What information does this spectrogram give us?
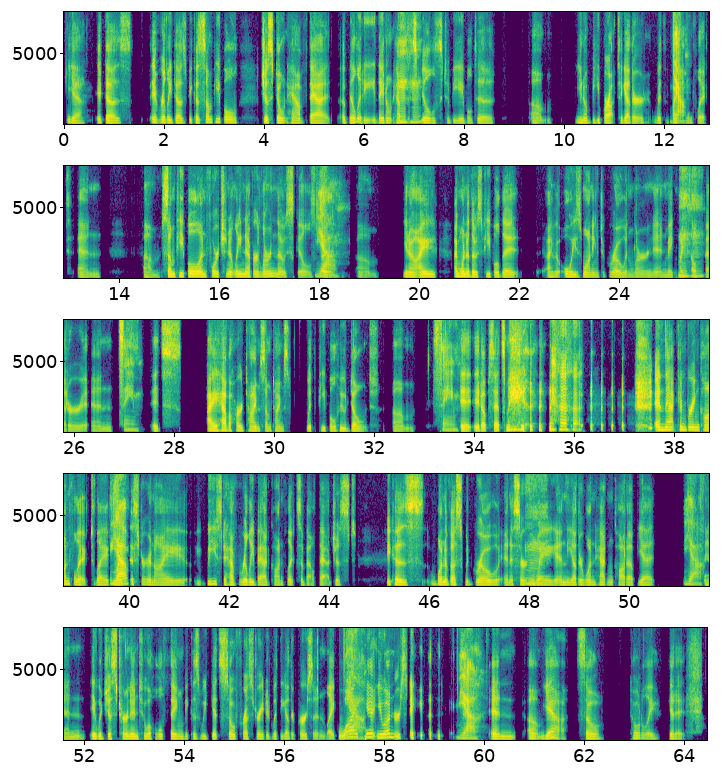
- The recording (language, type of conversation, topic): English, unstructured, How has conflict unexpectedly brought people closer?
- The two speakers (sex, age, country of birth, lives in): female, 45-49, United States, United States; female, 50-54, United States, United States
- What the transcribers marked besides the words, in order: tapping; laughing while speaking: "me"; laugh; put-on voice: "Why can't you understand?"; laughing while speaking: "understand?"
